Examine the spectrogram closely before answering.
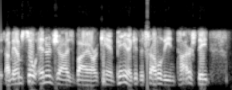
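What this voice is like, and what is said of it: Hoarse voice. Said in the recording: “You can tell I'm a bit hoarse from talking so much.”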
